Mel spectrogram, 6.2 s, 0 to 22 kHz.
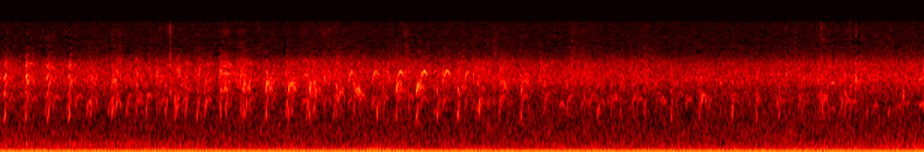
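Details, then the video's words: Four young Eurasian bitterns begging for food on 16 May 2017, seen via a live nest camera: fast overlapping ticking notes forming a steady chatter, somewhat fainter and less regular, with a low background hum. "četri mazie pudeļbiršti - barības diedelēšana"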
